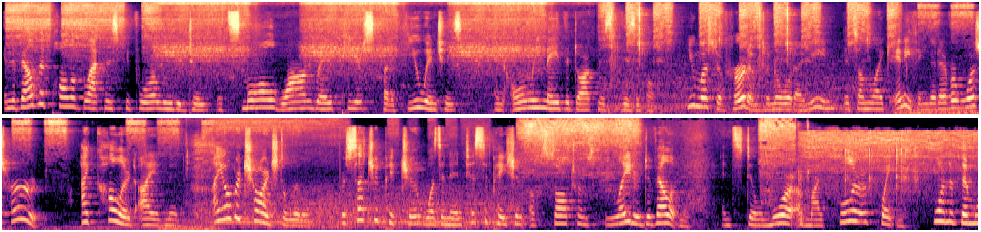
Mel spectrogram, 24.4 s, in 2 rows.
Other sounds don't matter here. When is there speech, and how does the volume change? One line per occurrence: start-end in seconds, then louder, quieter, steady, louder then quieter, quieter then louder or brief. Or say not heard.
0.0-24.3 steady.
